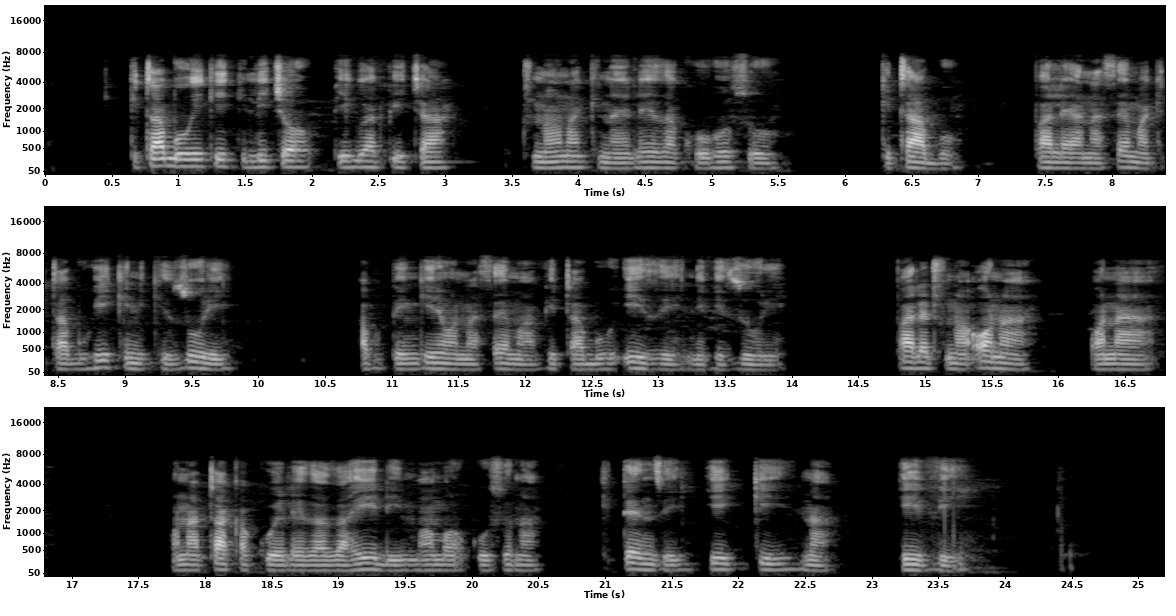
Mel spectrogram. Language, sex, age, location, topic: Swahili, male, 18-24, Kisumu, education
